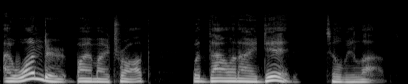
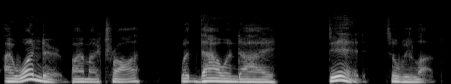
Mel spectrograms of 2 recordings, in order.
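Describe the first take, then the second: First: The thought runs on without stopping at line ends. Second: It stops at the end of each verse line.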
